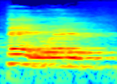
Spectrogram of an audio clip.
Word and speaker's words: Penuel: Se ha un puntino al centro, si pronuncia con suono esplosivo P. Se manca del puntino, si chiama Dalish, si pronuncia in maniera più tenue F. Quindi Fanuele, se lo riporta il testo in greco, sarebbe in ebraico Penuel, che ritroviamo in Genesi 32-31.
